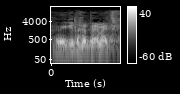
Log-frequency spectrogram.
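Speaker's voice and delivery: ordinary talk, nothing marked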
